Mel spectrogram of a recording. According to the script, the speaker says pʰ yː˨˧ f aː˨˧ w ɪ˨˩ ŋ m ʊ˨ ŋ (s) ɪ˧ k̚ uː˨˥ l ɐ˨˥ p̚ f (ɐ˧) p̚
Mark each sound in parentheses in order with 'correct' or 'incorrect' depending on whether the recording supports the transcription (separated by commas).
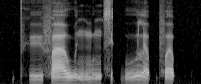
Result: correct, correct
